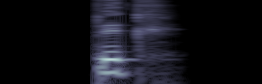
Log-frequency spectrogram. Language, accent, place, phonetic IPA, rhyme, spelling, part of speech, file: German, Germany, Berlin, [bʏk], -ʏk, bück, verb, De-bück.ogg
- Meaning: 1. singular imperative of bücken 2. first-person singular present of bücken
